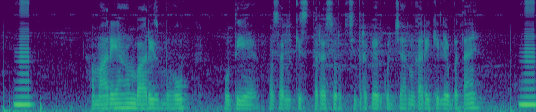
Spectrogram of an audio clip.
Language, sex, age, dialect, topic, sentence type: Hindi, male, 18-24, Garhwali, agriculture, question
